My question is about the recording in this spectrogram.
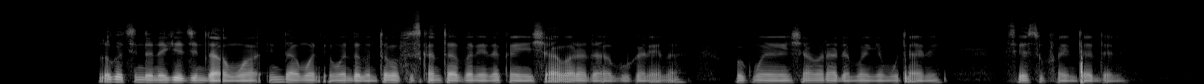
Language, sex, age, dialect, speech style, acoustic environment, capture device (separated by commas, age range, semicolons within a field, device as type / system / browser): Hausa, male, 25-34, Nigeria - Kano, happy, silence; nature, mobile / Linux / Chrome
